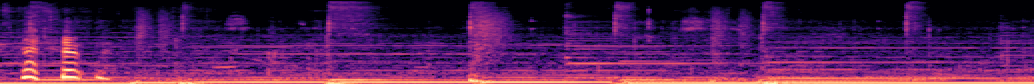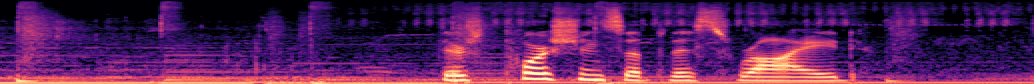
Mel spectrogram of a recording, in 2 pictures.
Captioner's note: laugh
